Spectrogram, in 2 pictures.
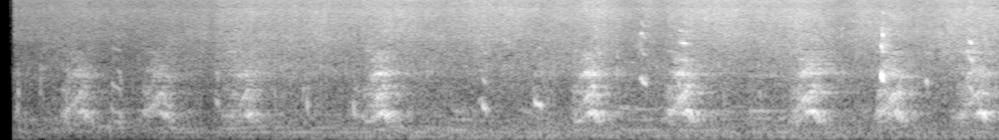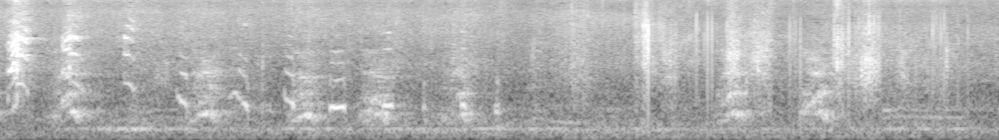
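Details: Shih Tzu puppies at a breeding kennel in Pune and Mumbai, Maharashtra, India: a busy run of short, sharp, high yips and yelps, often overlapping, several per second. A faint steady hum enters after six seconds.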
